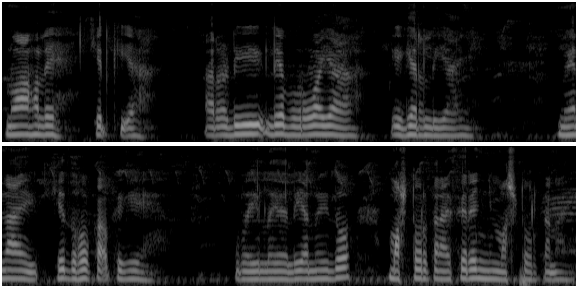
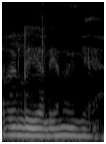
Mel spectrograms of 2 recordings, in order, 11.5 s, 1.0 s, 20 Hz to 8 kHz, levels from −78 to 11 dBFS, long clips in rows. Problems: background sounds at intervals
